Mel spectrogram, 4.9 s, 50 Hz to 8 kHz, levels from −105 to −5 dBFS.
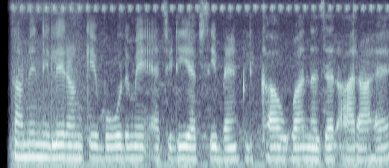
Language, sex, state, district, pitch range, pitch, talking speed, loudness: Hindi, male, Chhattisgarh, Raipur, 160-175 Hz, 165 Hz, 185 wpm, -17 LUFS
